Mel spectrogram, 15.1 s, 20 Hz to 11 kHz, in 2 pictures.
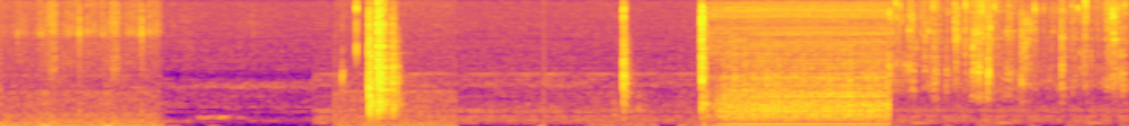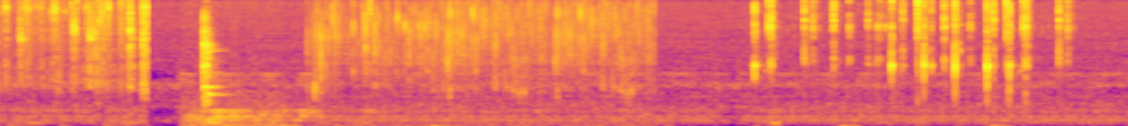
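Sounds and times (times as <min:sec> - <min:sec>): low hum: 0:08.7 - 0:09.6.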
